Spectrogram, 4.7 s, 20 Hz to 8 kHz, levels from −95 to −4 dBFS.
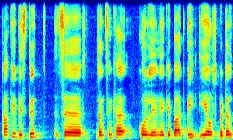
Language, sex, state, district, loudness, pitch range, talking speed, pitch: Hindi, male, Rajasthan, Jaipur, -16 LUFS, 165-180 Hz, 155 wpm, 170 Hz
